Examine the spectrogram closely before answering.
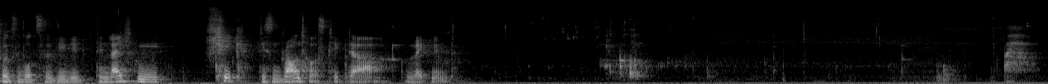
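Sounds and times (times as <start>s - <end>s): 
speech: 0.0s - 4.6s
faint drips: 3.3s - 10.4s
tonic water being poured over ice into a glass: 5.2s - 7.9s.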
